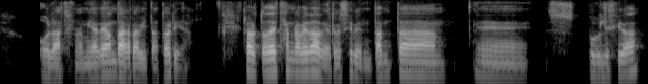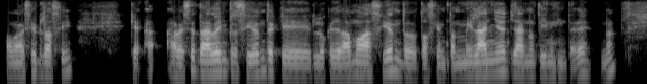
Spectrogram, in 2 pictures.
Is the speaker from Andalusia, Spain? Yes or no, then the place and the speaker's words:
yes; Córdoba, Andalusia, Spain; now in Granada, Spain; yo soy de Córdoba, Córdoba, España, la mezquita y al Andalus, todo aquello, ¿no? Y vivo en Granada. Entonces, y además tengo ya pequeños ganas, tengo unos añillos.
